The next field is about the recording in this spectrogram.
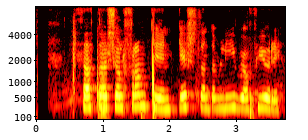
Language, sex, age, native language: Icelandic, male, 12, Icelandic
